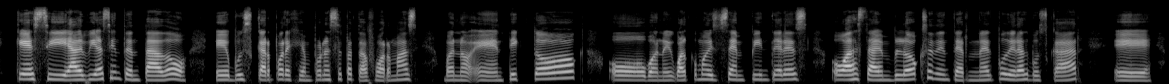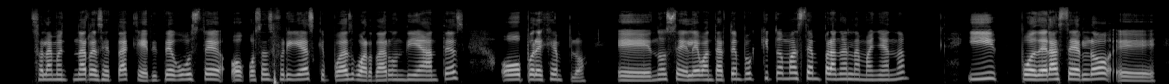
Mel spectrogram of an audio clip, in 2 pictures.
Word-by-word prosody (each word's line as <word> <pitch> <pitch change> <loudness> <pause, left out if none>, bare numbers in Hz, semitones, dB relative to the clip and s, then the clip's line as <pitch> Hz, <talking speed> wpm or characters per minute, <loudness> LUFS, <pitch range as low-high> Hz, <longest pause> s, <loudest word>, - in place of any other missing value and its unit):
que 240 -1 +9
si 230 -2 +6
habías 225 +5 +5
intentado, 220 -4 +2 0.3
eh, 215 +1 +4
buscar, 210 -1 +2
por 235 +1 -1
ejemplo, 205 -1 -6
en 220 - -3
esa 220 +2 0
plataformas, 200 +1 -1 0.2
bueno, 195 -1 -3
en 190 -1 +1
TikTok 260 +6 +2 0.2
o 205 -1 -1
bueno, 190 -1 -2
igual 200 +1 0
como 230 +1 -8
dices, 220 -3 +1
en 220 -2 0
Pinterest 225 +2 -1 0.2
o 220 0 +3
hasta 220 -2 +5
en 205 -1 -6
blogs 225 +4 0
en 305 - -4
Internet 200 -2 -4
pudieras 225 -2 0
buscar, 200 +3 -2 0.3
eh, 185 -2 +2 0.5
solamente 225 -1 -4
una 235 +1 +2
receta 225 -1 -1
que 205 -5 -4
a - - +1
ti 200 - -13
te 225 +4 -1
guste 230 +1 -1
o 205 0 -3
cosas 230 +3 -7
frías 230 +1 0
que 225 - -14
puedas 210 +3 -1
guardar 200 -2 -1
un 220 -1 -10
día 215 -1 +1
antes. 255 +7 -5 0.3
O, 225 +2 0
por 235 0 -2
ejemplo, 215 -8 -4 0.3
eh, 190 -1 +2
no 235 +2 -4
sé, 230 -3 +1
levantarte 215 +2 -1
un 245 - -13
poquito 270 +2 -8
más 270 0 0
temprano 250 -2 0
en 245 - -6
la 235 - -4
mañana 220 +4 -5 0.6
y 260 +3 +3 0.2
poder 225 0 +5
hacerlo, 245 +1 +3
eh, 175 -2 -4
220 Hz, 165 wpm, -23 LUFS, 205-235 Hz, 0.6 s, que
